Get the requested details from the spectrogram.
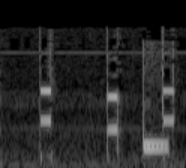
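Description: Three short electronic beeps from a telephone keypad being dialed, each a steady two-tone chirp; the third is longer and fuller than the first two, with no voices.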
